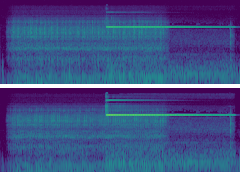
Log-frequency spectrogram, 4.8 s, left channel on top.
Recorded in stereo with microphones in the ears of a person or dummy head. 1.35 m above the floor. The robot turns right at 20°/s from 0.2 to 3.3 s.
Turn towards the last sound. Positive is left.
turn(degrees=-25)  # may be behind; listen again after turning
